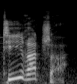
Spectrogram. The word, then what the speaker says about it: Sriracha: Das heißt Sriracha.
